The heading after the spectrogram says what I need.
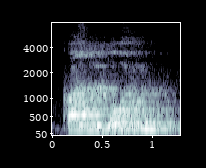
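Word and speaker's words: قلب: Ya, misalnya kolbun dengan kalbun beda, huruf satu huruf saja. Kolbun hati. Kalau kalbun anjing beda Pak.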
